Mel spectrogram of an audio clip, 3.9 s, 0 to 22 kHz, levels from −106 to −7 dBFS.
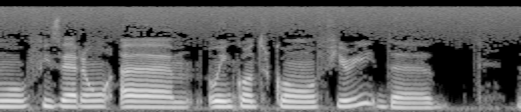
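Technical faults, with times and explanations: Throughout, low bit depth with noise shaping: the speech is carried by only 6 bits, and the rounding error is fed back so that it is pushed toward high frequencies. The result is a steady, thin hiss that rises sharply toward the top of the band and sits only around ten dB below the speech. On a spectrogram this shows as a constant noise floor brightening toward the upper edge, and the waveform looks coarsely stepped even in quiet stretches.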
